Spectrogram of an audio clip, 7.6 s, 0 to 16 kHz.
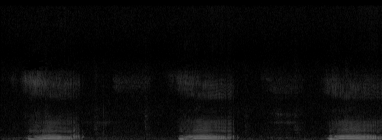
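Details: Mayo, a fat cat, sleeping on the owner's lap, gives three loud, rattling snores with quiet gaps, about 20 breaths a minute; cat snoring.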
